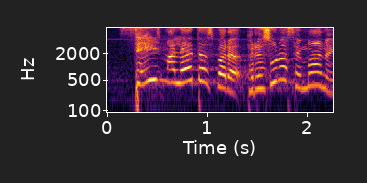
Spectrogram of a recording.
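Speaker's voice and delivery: put-on a young host gawking at the luggage; mock astonished. Retreat hosts counting her suitcases, mock astonished.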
